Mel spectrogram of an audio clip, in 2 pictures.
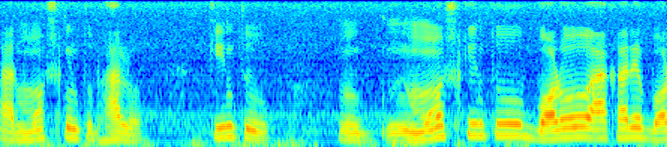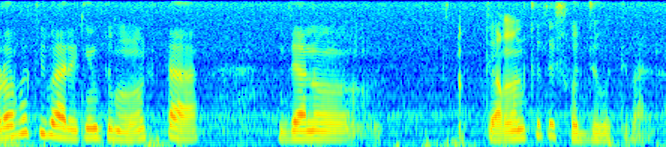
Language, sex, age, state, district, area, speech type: Bengali, female, 60+, West Bengal, Birbhum, urban, spontaneous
